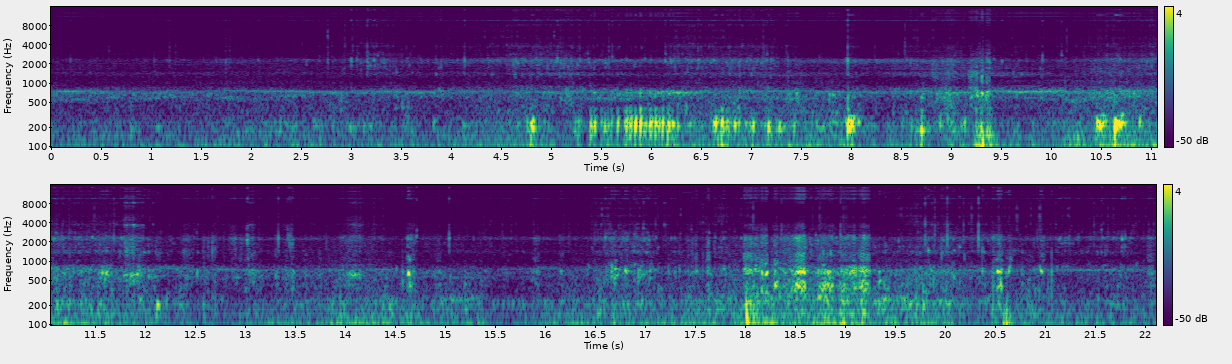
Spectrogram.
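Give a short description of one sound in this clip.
Water swishes and gurgles in a muffled underwater rush.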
